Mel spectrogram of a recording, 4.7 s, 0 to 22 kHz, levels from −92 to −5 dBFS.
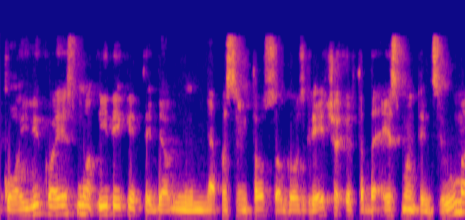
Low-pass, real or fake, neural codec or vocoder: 10.8 kHz; fake; vocoder, 24 kHz, 100 mel bands, Vocos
